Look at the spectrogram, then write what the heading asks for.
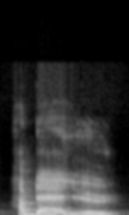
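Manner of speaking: drawn-out, theatrical indignation; mock offended. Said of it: "I'm offended".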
